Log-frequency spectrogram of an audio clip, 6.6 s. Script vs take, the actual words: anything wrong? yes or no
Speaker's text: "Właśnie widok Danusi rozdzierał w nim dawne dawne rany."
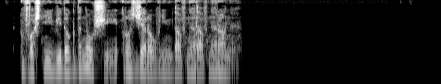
no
